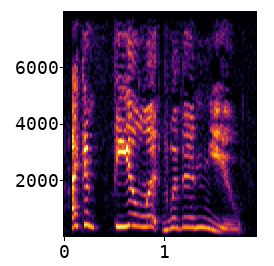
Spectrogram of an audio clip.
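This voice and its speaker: A woman's voice: extremely high pitch, huge pitch swings, moderate pace, darkish tone, pitched above the performer's own voice, exaggerated voice. A woman voicing a boastful, flirty female bending tutor in a gushing, dramatic manner. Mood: excited.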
